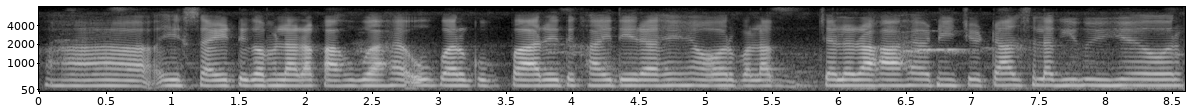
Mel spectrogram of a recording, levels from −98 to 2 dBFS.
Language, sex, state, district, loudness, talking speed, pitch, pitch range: Hindi, female, Chhattisgarh, Kabirdham, -27 LUFS, 175 wpm, 205 Hz, 200-210 Hz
